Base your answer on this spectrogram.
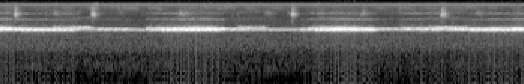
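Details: Field crickets trilling in the grass on a warm Bulgarian summer night: an unbroken high-pitched chirping drone, loudness waxing and waning in slow waves, occasional sharp high clicks.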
